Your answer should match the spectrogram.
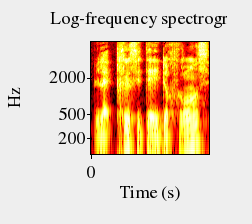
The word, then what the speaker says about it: Electricité de France: And the news there coming out is that the French energy company Electricité de France, who are the majority owner of the project.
